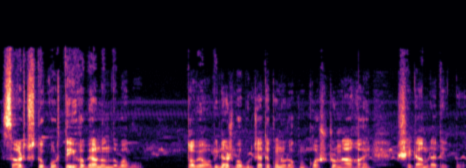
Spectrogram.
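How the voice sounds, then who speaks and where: A man's voice: deep voice, steady tone, moderate pace, husky. A man playing a polite, apologetic but insistent police inspector in an audio drama, speaking confidentially.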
